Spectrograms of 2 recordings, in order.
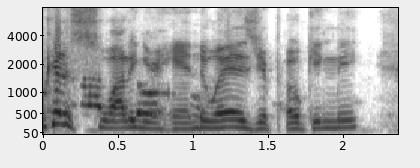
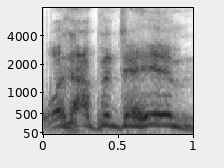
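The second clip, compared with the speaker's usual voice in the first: rough, creaky voice, words blurted out; 3 semitones higher than usual. Asking whoever is nearby about the bleeding knight: saying it too loudly. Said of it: "I kinda say too loudly".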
